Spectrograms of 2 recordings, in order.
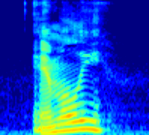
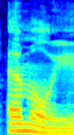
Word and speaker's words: Amalie: A-M-A-L-I-E. Why can't I pronounce that? Amalie? It's not Emily. It's like Amalie.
